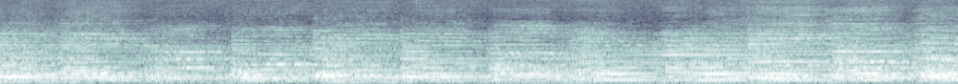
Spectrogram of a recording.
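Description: Church choir of mixed women's and men's voices singing together in long held notes.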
